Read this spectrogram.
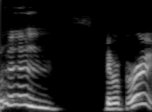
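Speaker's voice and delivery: very high, slow, acted, through a full mouth. Retelling answering the radio host with a mouthful of cookies: acting out talking with a full mouth. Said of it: "with a mouthful of cookies".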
